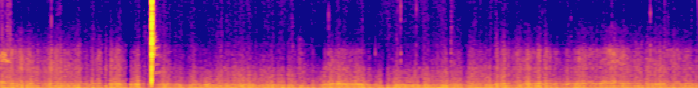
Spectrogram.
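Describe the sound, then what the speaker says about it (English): Strong wind roars and buffets the microphone throughout on a wet golf course, a loud, continuous rumbling gust with one sharp knock partway through. "it's so windy and then wet that you can't make like proper swings"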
